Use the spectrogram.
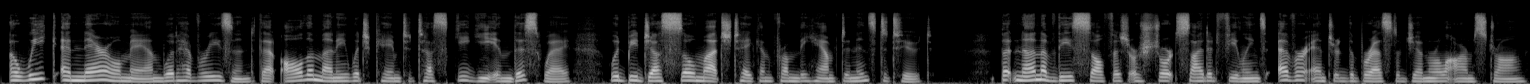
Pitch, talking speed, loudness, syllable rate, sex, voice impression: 160 Hz, 175 wpm, -22 LUFS, 4.7 syllables/s, female, feminine, slightly gender-neutral, adult-like, slightly middle-aged, slightly thin, slightly relaxed, slightly weak, slightly dark, slightly hard, slightly clear, slightly fluent, slightly cool, intellectual, slightly refreshing, sincere, very calm, friendly, reassuring, elegant, kind, modest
